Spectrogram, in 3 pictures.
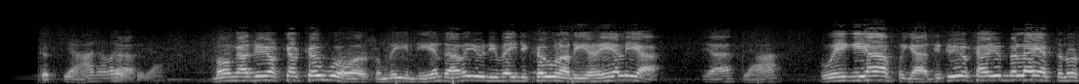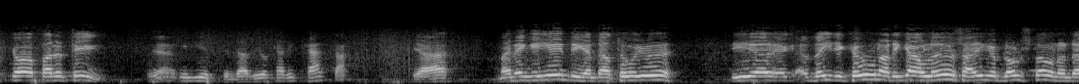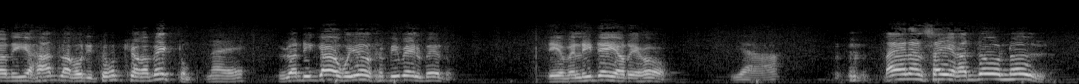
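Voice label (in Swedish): Allerum Skåne, dialekter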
